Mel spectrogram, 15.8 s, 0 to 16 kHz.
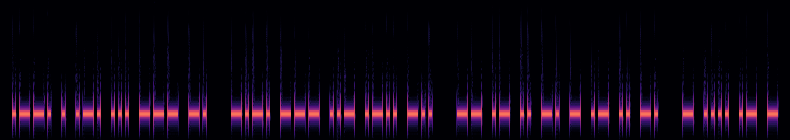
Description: Morse code, heard as a keyed tone, about 17 wpm, 700 Hz. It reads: PERSON COULD MAINTAIN THAT
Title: Sentences from Top 1000 Words - Review Part 5 - 17wpm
